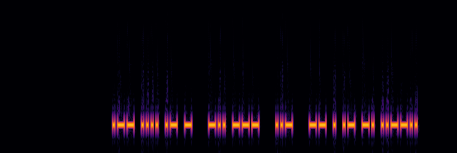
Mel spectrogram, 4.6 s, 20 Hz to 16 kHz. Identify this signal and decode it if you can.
Morse code, heard as a keyed tone, about 51 wpm, 700 Hz. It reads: WHAT DO U MEAN?
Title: Sentences from Top 200 Words and Abbreviations 50wpm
